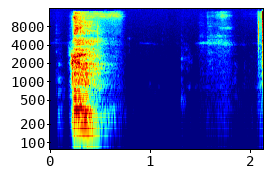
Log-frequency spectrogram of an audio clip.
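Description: A man's short, breathy sigh that falls in pitch, lasting about half a second.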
